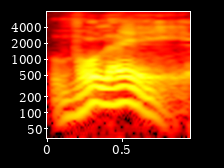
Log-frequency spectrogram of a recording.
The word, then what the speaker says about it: Vole: looking at how to play the game of volley and that's how it is pronounced it is a game by Hoyle that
